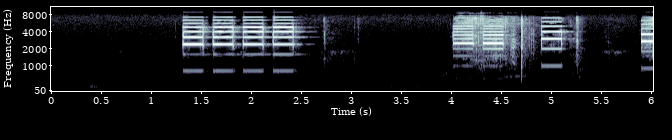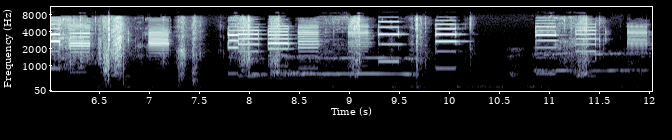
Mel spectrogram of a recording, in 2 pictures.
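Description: Arduino-driven buzzer on a homemade robot playing bursts of electronic beeps and short tone sequences, with brief pauses between them. It opens with five quick beeps about a second in, and further groups of beeps and chirps follow.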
